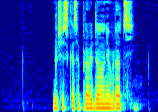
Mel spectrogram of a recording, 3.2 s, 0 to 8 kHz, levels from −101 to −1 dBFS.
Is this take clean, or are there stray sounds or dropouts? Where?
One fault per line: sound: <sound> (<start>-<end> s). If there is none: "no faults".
no faults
